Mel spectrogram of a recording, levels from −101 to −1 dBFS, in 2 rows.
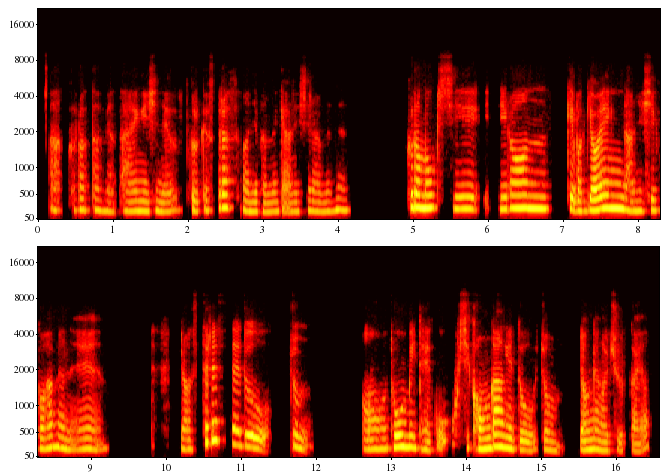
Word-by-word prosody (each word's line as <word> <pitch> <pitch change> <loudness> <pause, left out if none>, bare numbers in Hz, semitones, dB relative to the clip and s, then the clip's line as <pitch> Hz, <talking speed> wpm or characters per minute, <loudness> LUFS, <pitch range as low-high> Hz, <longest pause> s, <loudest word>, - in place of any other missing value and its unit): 아 - - -8
그렇다면 200 -4 -7
다행이시네요 180 0 -5 0.2
그렇게 190 +1 -4
스트레스 245 +5 -1
많이 175 -2 -3
받는 175 0 -7
게 - - -9
아니시라면은. 180 +3 -7 0.7
그러면 245 -2 +7
혹시 230 -2 -2
이 - - -21
이렇게 230 -1 +3
막 190 +1 -3
여행 235 +3 +7
다니시고 195 -1 -2
하면은 195 -2 -3 1.0
이런 180 -2 -3
스트레스에도 265 - +2 0.2
좀 210 -5 -3 0.7
어 185 +1 -2
도움이 220 +1 +4
되고 175 - -6
혹시 215 - -9
건강에도 190 -5 +3
좀 165 -4 -6 0.3
영향을 175 -2 -1
줄까요? 150 -2 -8
195 Hz, 275 characters per minute, -31 LUFS, 180-225 Hz, 1.0 s, 그러면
